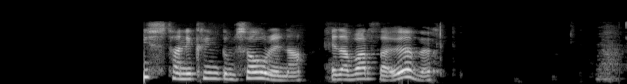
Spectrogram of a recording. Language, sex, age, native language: Icelandic, male, 11, Icelandic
